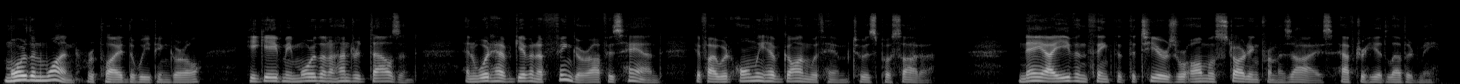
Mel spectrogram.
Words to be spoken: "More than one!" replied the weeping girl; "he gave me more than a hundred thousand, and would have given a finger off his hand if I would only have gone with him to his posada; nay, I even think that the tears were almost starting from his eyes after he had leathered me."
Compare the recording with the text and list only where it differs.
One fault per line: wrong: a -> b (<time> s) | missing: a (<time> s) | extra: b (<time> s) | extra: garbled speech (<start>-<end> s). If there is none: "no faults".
no faults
